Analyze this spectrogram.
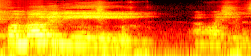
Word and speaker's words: famotidine: So it ends in "een." So birdie, D, and "een," dean. It sounds like and rhymes with dean, but it's spelled different. It's spelled like dine, but it's not pronounced like dine. So when you hear people say, "Oh, I need famotidine," you're like, you don't know what you're talking about. You need famotidine. Because they're trying to pronounce it how it looks like it's spelled. All right, how about this one?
